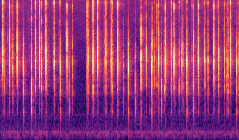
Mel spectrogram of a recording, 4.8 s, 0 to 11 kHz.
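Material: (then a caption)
Plastic. Fingertips type steadily on a mint-green Cyberboard R3 mechanical keyboard with plastic keycaps and a metal case, giving about 36 sharp, bright key taps. The taps are crisp, clacky clicks centered around 2.4 kHz with almost no low end, each dying away instantly, with a brief pause near the middle before the typing picks up again.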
